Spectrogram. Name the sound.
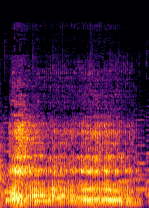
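zookeeper imitating an angry tiger's roar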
